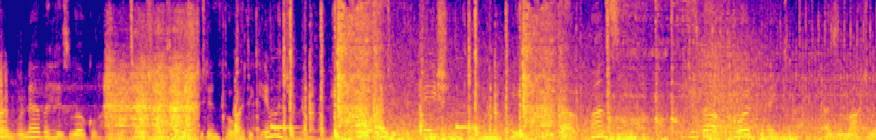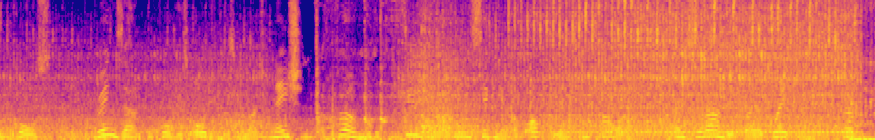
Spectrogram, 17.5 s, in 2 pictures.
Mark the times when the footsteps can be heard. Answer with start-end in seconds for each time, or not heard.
not heard.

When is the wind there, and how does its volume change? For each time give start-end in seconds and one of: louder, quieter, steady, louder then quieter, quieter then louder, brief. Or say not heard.
3.3-17.4 quieter.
